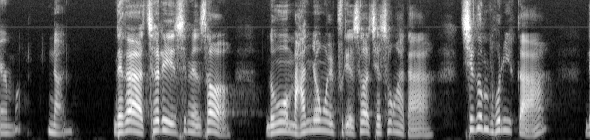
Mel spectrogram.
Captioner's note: speaking in foreign language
